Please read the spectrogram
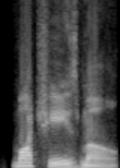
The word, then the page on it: machismo: American English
